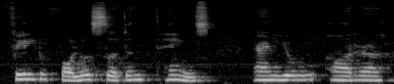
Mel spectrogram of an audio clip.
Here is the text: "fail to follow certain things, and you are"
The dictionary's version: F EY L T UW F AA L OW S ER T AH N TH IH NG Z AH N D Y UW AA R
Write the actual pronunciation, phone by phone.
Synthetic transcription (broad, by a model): F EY L T UW F AA L OW S ER T AH N T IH NG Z AH N D Y UW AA R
